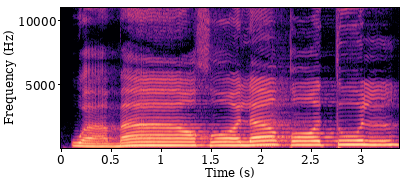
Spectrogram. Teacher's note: Khalaq. Huruf qaf sukun dihukumi qalqalah sughra karena qafnya qaf sukun dan berada di tengah-tengah bacaan. Cara bacanya dipantulkan dengan pantulan yang kecil.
